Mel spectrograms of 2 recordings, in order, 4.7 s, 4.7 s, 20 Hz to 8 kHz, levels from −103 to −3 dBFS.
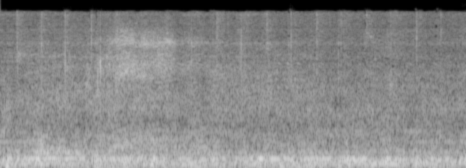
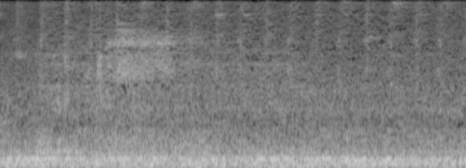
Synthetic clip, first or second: first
